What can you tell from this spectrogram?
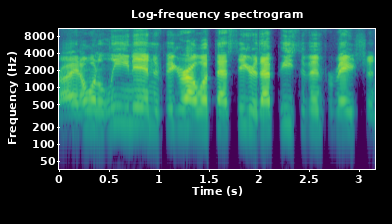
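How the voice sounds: Fairly even intonation runs through a natural reading voice.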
